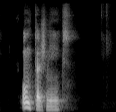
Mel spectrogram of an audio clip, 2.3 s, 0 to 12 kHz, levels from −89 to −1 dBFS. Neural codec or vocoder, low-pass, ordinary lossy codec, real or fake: codec, 24 kHz, 0.9 kbps, DualCodec; 10.8 kHz; AAC, 48 kbps; fake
